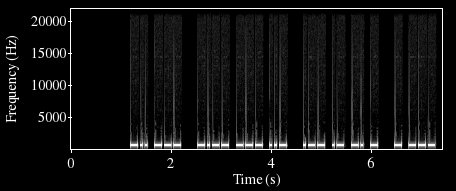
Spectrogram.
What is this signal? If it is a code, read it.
Morse code, heard as a keyed tone, about 25 wpm, 700 Hz. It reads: DO YOU WANT TO
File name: practice / 25wpm / Sentences with 2-Word Phrases - 25wpm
